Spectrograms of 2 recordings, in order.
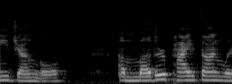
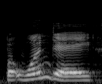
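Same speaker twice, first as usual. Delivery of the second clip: ordinary delivery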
